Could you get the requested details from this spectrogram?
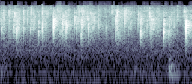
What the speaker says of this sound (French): On va mentionner aussi qu'on tourne à l'extérieur. C'est pour ça qu'on entend de l'eau couler à l'arrière d'une boucle pendant qu'il pleut.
